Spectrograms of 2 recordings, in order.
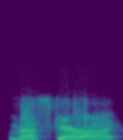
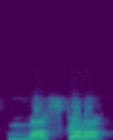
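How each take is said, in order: First: The word has its English pronunciation. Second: The word has its Arabic pronunciation. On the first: "is the English pronunciation" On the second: "in Arabic it's mascara"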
